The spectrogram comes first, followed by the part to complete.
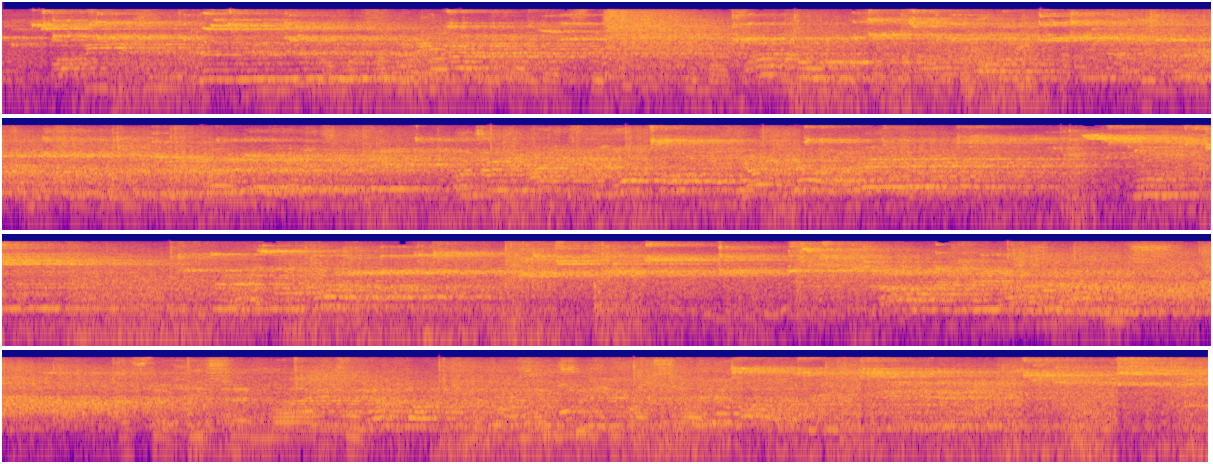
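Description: A basketball bouncing repeatedly on a hardwood court during live play, with voices throughout, in a large echoing sports hall.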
